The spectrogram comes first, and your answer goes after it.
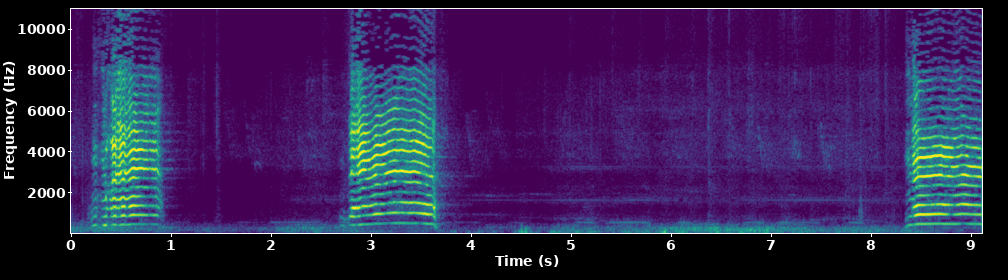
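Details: Goats on a desert goat farm in Qatar, three loud, wavering, nasal bleats spaced a few seconds apart, with quiet rustling and low farm noise between them.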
